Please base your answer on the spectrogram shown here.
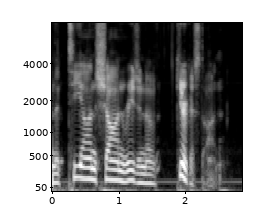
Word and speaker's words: Kyrgyzstan: It's spelled Kyrgyzstan. Kyrgyzstan.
